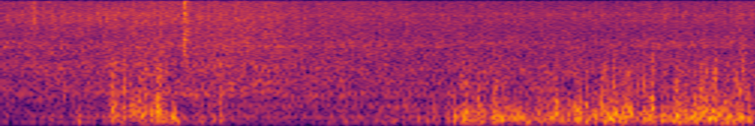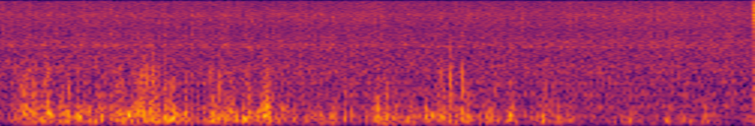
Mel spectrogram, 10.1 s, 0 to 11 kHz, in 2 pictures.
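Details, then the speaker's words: Bone-cold 1965 Jeep CJ5 just fitted with an XF Falcon electronic ignition, jump-started: labouring cranking then uneven surging run that stumbles and recovers; flooding, owner suspects fuel supply or carburettor issues; rough running on cold start. "okay hey it's bit funny at the moment because it floods so I don't really know but once it gets going is not too bad"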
